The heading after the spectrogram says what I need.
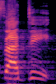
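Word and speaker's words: tzaddik: eve of rosh hashanah is a sadiq and i wish you could hear me say that it's spelled t-z-a-d-d-i-k which is hebrew for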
